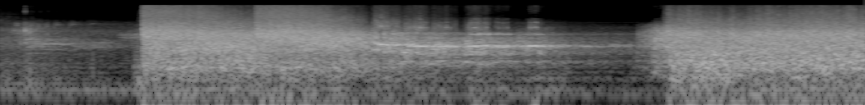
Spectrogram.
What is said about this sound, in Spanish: Alzan sus pistolas. ¡Fuego! Se dan la vuelta.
